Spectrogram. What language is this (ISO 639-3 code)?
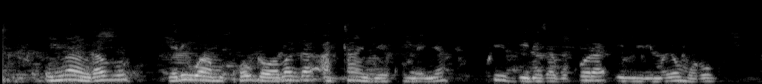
kin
